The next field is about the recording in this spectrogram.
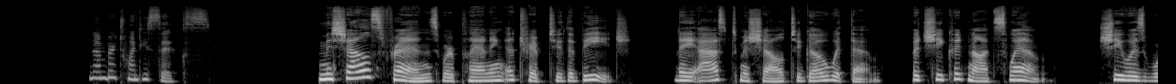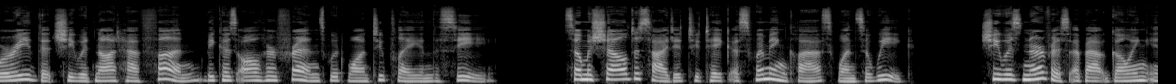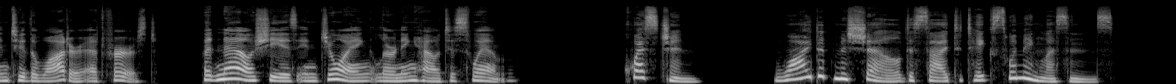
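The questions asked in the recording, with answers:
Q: Why did Michelle decide to take swimming lessons?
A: She wanted to have fun at the beach with her friends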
